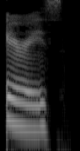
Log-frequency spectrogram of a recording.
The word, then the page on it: ares: British English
